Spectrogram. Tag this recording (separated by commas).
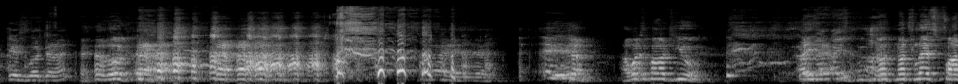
people sniggering, inside a small room, Snicker, Speech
